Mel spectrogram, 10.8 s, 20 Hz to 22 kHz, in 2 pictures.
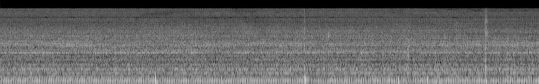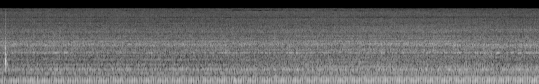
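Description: Steady mechanical hum with a fast, even pulse from a CNC-converted X2 mini mill standing powered up between cuts, with a few light clicks.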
